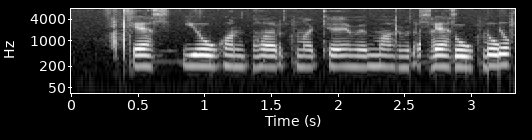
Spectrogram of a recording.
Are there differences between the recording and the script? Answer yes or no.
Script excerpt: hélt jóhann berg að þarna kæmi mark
yes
